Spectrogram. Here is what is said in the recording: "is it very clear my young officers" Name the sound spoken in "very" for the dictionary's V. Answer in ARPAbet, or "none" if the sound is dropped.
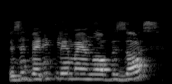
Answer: B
